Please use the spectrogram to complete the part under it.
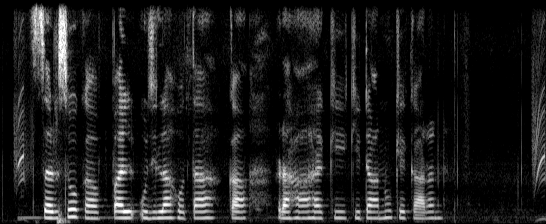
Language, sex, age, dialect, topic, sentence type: Magahi, female, 31-35, Southern, agriculture, question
